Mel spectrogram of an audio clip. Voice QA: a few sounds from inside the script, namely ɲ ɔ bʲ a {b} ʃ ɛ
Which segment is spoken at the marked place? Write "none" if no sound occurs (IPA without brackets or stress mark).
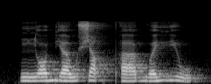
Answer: w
